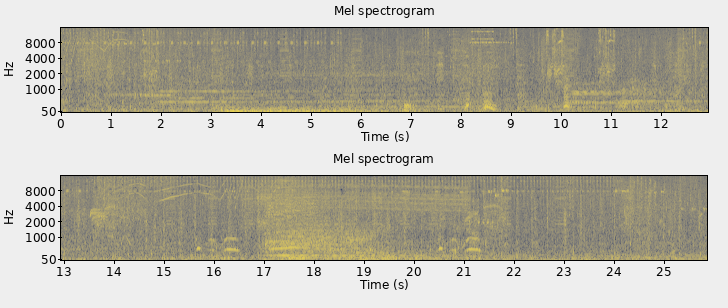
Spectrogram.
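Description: Footsteps crunch over rubble and gravel.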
